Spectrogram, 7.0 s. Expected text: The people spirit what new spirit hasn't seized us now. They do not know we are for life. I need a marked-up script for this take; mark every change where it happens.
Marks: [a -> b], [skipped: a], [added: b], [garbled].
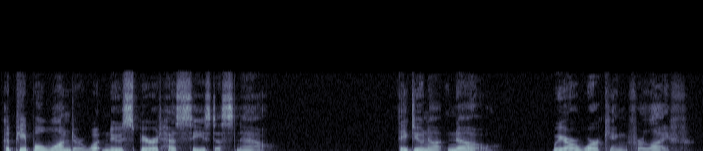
The people [spirit -> wonder] what new spirit [hasn't -> has] seized us now. They do not know we are [added: working] for life.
